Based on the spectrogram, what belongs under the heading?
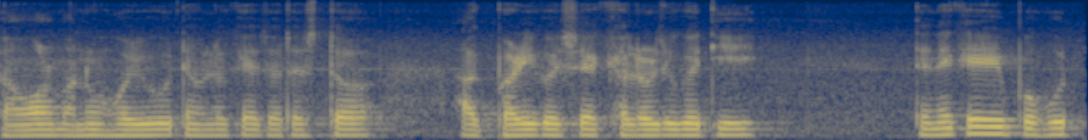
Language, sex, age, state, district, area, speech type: Assamese, male, 30-45, Assam, Sonitpur, rural, spontaneous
